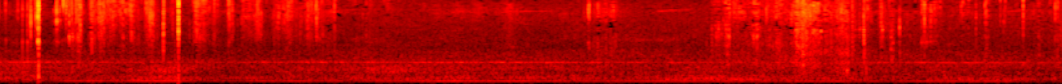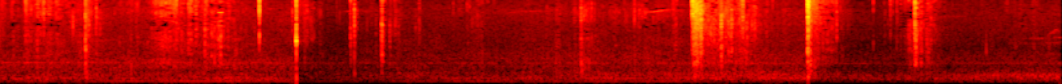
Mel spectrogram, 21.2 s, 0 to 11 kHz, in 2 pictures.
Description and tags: Forrest Birds Twigs snapping up close Skodsborg05 TBB
Field recordings in a forrest north of Copenhagen, Denmark.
